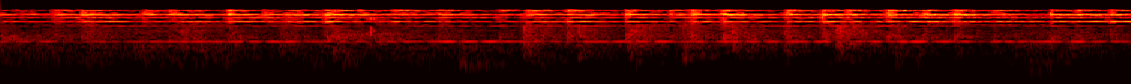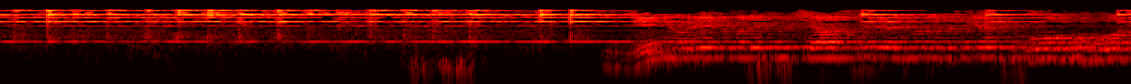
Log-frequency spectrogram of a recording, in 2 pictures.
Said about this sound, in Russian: это участие в молитвах, это бдение, этот колокол, который будил на молитву, не забуду никогда.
